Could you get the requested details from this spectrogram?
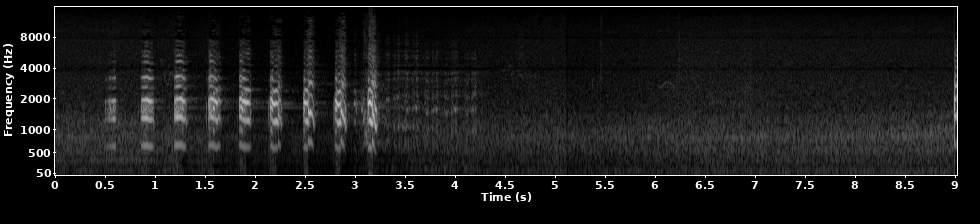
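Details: Young male wild turkey, a jake, in New Brunswick, Canada, on a spring hunting morning: a rapid run of eight loud, evenly spaced gobbling pulses over about three seconds, then quiet woods with faint background hum.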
